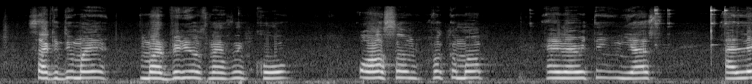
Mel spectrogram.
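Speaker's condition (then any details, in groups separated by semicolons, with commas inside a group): Cerebral palsy; uses a wheelchair, had surgery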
